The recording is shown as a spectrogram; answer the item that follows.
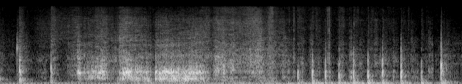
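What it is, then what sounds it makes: Felt cowboy hat. Fingernails tap and scratch the hollow crown of a held brown felt cowboy hat. A few soft taps lead into a rough, rustling scratch. Then comes a quick, uneven run of dull, hollow taps that die away almost instantly.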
